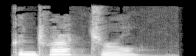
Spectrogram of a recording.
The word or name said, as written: contractural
